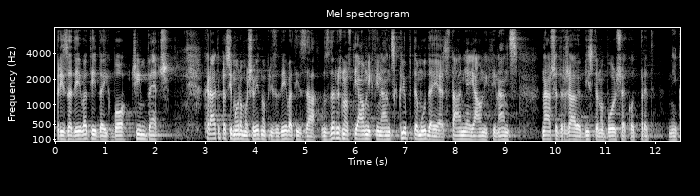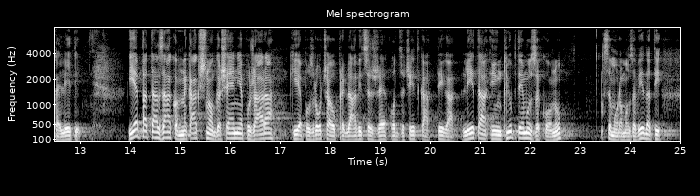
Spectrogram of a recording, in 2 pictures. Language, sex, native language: Slovenian, male, Slovenian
